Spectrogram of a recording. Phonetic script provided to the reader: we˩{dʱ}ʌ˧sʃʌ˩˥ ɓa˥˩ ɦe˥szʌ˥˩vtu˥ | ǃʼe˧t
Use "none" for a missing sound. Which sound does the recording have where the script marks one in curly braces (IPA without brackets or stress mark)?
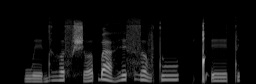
dʱ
